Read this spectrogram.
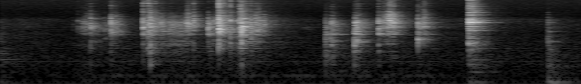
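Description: A spoon scrapes and taps against a small bowl.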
